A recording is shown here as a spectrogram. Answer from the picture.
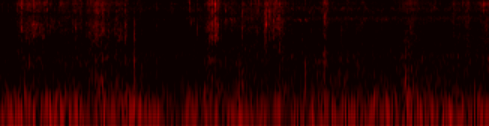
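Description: Faint rustling of garden plants and light footsteps, with a few scattered soft ticks.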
